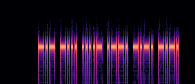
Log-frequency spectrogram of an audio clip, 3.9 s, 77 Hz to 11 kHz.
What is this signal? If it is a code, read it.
Morse code, heard as a keyed tone, about 32 wpm, 700 Hz. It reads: KB4PCC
